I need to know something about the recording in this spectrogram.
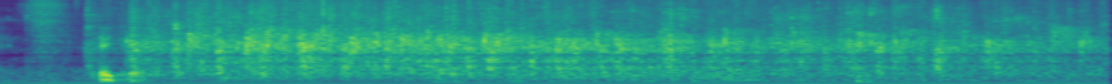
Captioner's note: audience applauding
